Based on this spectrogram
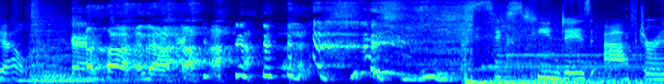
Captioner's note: laughs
